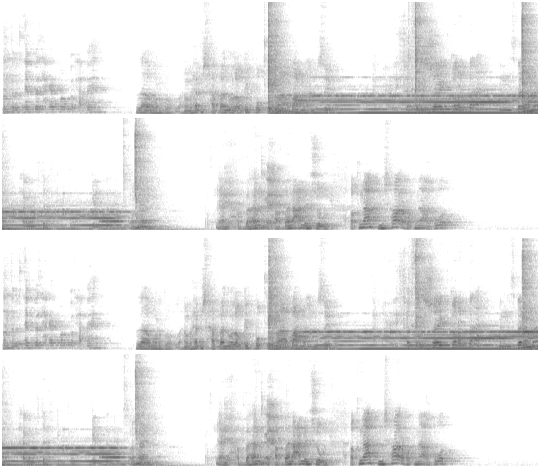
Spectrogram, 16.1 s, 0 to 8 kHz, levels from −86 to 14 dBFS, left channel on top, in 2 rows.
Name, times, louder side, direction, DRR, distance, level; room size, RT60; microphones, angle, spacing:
voice 1, 0.0-1.5 5.5-6.6 11.2-11.5 12.0-12.2, right 1 dB, 10° right, -2 dB, 0.7 m, -47 dB
voice 2, 2.0-5.1 6.0-10.3 11.2-14.7, right 2 dB, 30° right, 0 dB, 0.3 m, -38 dB
Slam, 3.9-5.1 6.1-7.0 7.7-8.6 9.8-10.7, left 2 dB, 75° left, 0.7 m, -40 dB
sound 1, 4.3-9.8, right 1 dB, 35° left, 0.5 m, -32 dB
5.9 x 2.1 x 4.1 m, 0.80 s
head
